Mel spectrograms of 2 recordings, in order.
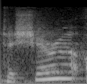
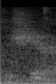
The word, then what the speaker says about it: Teixeira: Is it, stand up, is it the Portuguese pronunciation Teixeira or the Spanish pronunciation Teixeira? – I believe it's Teixeira. – Teixeira, so we'll go the Portuguese route.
